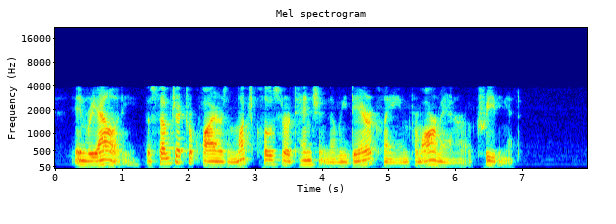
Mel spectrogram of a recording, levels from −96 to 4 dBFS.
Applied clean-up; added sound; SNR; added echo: none; none; none; none.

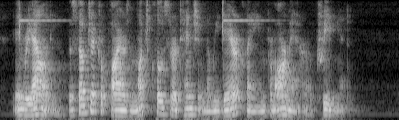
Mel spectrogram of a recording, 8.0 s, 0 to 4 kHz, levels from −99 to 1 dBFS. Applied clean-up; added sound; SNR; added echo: none; Bicycle bell; 20 dB; reverberation time 0.8 s.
